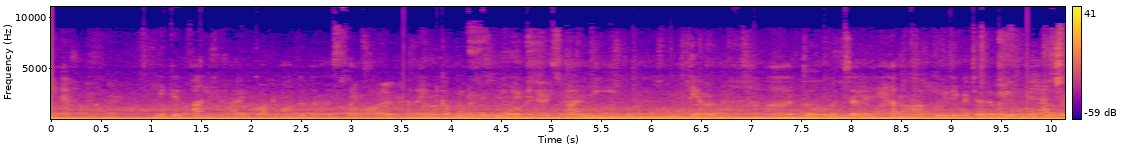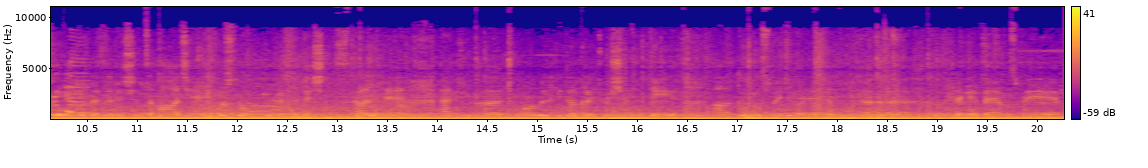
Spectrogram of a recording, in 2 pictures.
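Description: Bus interior while driving: a steady low engine and road rumble, with the engine note climbing and then dropping back about six to seven seconds in.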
